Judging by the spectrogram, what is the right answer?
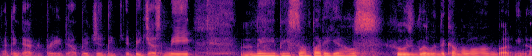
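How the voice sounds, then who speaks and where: A man's fairly low, dark, mellow voice with an American accent, somewhat breathy, with lively intonation, big swings in loudness and a moderate pace. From United States. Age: 30s. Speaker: streamer. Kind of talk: casual chat. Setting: live stream.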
